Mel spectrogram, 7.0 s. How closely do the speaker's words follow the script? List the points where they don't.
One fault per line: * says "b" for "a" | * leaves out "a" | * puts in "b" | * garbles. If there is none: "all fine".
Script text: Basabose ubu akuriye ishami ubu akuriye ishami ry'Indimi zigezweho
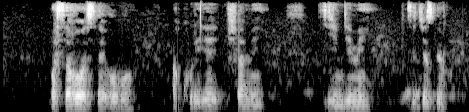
* leaves out "ubu akuriye ishami"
